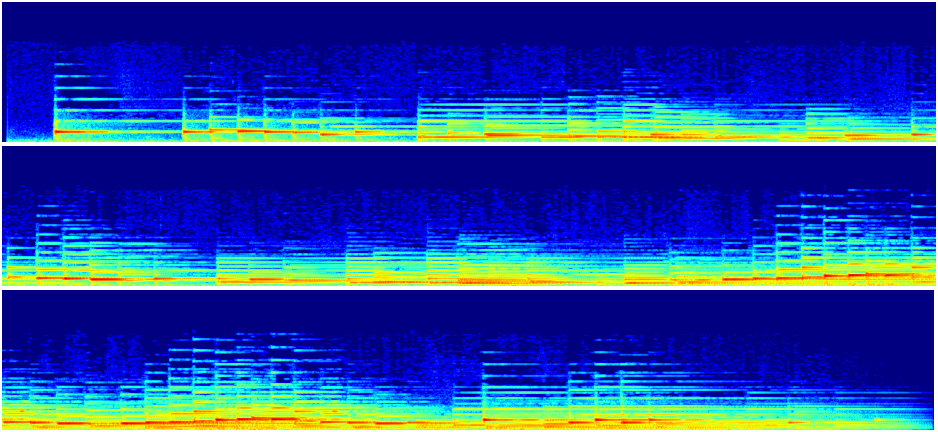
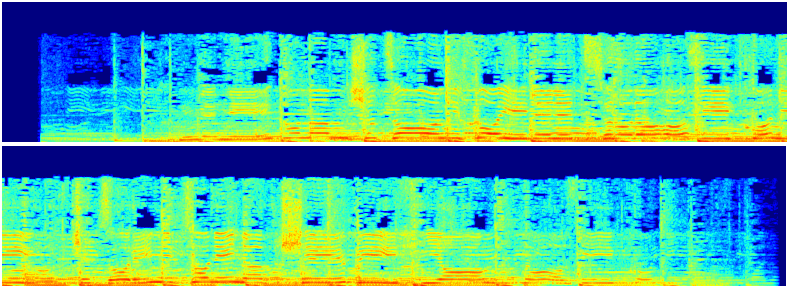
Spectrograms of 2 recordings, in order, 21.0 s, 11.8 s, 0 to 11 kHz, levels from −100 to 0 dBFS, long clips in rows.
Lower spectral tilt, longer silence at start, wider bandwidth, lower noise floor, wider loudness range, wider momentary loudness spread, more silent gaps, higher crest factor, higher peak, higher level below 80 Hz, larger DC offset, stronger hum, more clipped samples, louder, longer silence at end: first, -9 dB/octave vs -5 dB/octave; about the same, 0.4 s vs 0.3 s; second, 5.4 kHz vs 9 kHz; about the same, -41 dBFS vs -41 dBFS; first, 8 LU vs 3 LU; about the same, 14 LU vs 12 LU; neither; first, 18 dB vs 12 dB; first, -2 dBFS vs -8 dBFS; second, -46 dBFS vs -30 dBFS; neither; neither; neither; about the same, -20 LUFS vs -19 LUFS; about the same, 0.25 s vs 0.2 s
